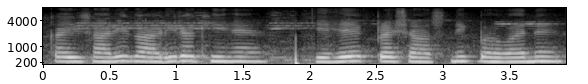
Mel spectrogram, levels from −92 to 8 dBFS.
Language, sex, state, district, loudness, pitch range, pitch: Hindi, female, Madhya Pradesh, Bhopal, -15 LUFS, 225-240 Hz, 235 Hz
